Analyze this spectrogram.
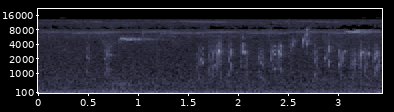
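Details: Bulbul call used as a lure recording for trapping birds: quick, lively bursts of short chirping notes, some in rapid clusters, over a background hiss and a faint high steady tone.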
